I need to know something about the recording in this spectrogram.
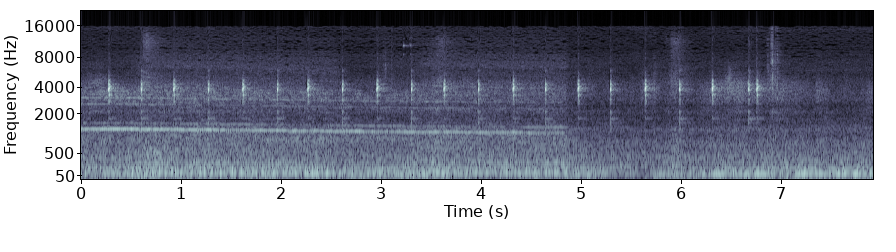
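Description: A turn signal ticks rapidly and evenly.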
